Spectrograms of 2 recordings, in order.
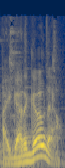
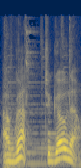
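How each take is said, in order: First: 'I've got to' is reduced to 'I gotta'. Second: 'I have' is shortened to 'I've'. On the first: "Di contraction lagi menjadi I gotta go now" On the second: "di contraction lagi menjadi I've got to go now"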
